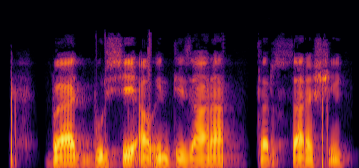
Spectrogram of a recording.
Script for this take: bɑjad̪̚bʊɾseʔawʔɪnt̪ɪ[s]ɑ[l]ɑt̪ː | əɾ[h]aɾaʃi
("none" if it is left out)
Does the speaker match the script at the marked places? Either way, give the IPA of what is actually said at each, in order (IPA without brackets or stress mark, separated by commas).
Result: z, ɾ, s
